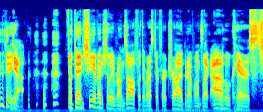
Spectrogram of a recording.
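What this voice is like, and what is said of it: Usual voice. Nothing is said of it.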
